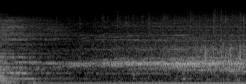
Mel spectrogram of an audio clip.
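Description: A live band's song ends: the last notes ring out over a held note while a large concert crowd begins to cheer, building toward applause.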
